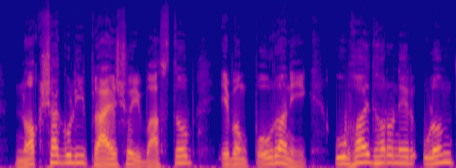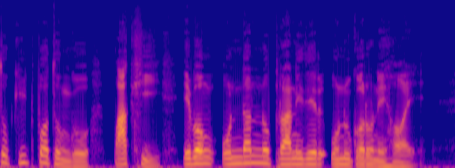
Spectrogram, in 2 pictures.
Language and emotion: Bengali, neutral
